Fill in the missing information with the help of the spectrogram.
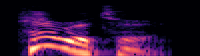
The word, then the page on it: heritor: British English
